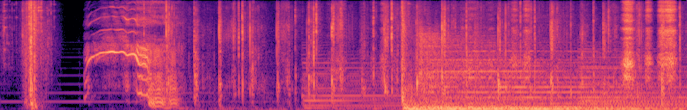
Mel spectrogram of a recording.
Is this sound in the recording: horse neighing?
yes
